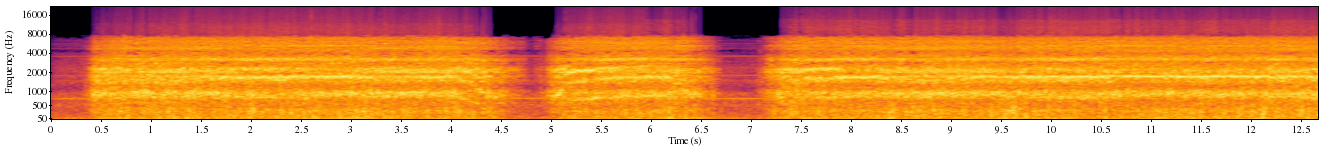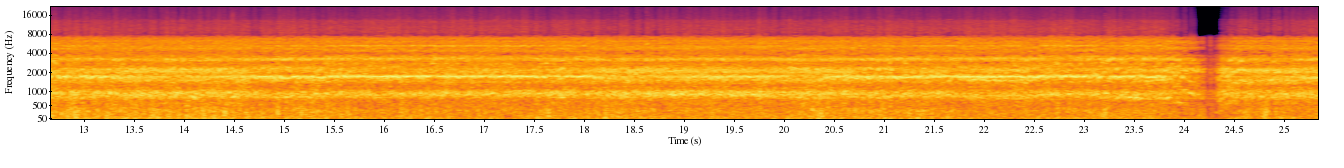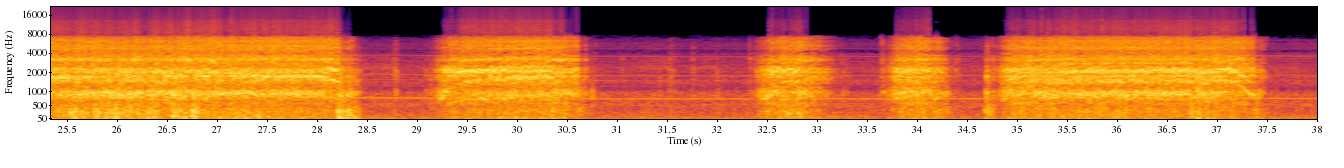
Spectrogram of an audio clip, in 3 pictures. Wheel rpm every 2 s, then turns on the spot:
160, 200, 110, 90, 220, 220, 230, 220, 230, 220, 220, 190, 190, 220, 70, 30, 40, 130, 80.
30-34 36-38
